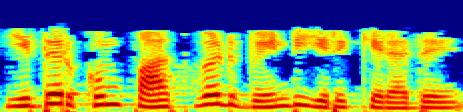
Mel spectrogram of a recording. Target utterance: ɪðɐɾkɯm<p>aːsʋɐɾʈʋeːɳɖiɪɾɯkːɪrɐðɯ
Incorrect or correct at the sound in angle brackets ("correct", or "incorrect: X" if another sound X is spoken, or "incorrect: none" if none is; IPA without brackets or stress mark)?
correct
